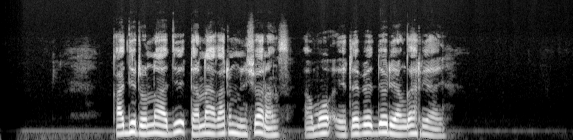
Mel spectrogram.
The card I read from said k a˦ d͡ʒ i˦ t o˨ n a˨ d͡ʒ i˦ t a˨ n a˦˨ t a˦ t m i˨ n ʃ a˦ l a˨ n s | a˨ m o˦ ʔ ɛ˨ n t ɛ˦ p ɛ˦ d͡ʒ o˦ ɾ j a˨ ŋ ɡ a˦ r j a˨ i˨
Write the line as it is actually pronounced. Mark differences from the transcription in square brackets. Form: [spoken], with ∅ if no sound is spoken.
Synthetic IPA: k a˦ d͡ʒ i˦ t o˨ n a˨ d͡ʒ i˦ t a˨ n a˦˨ [k] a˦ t m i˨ n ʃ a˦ [ɾ] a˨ n s | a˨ m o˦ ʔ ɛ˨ [∅] t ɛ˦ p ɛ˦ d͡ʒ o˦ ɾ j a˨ ŋ ɡ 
